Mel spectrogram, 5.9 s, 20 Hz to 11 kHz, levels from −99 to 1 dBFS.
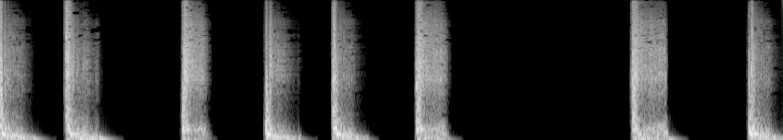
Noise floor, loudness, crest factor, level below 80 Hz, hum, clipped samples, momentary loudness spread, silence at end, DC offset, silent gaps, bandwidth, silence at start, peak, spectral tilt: under -90 dBFS; -15 LUFS; 18 dB; -28 dBFS; none; under 0.1%; 13 LU; 0 s; under 0.1%; none; 11 kHz; 0 s; 0 dBFS; -4.5 dB/octave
